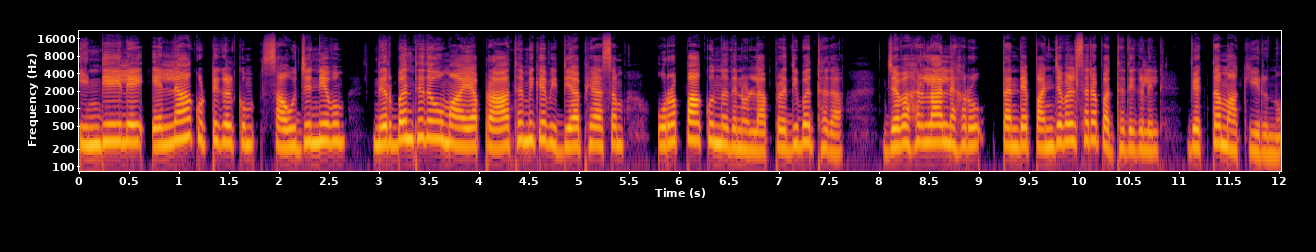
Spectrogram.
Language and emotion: Malayalam, neutral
